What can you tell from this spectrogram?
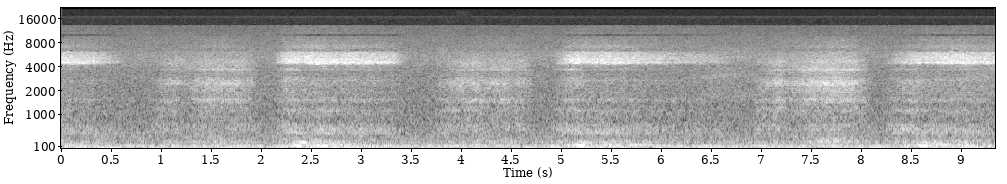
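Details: Soft, hissing snores about every three seconds, matching sleeping breath cycles, over steady room noise; snoring during sleep.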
